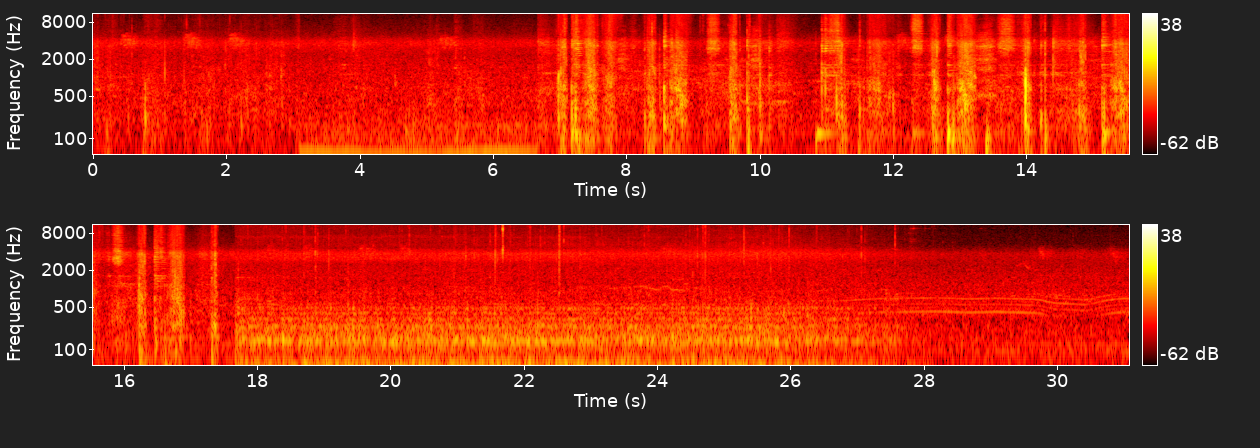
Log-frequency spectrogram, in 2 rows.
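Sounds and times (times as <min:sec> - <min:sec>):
wood fire burning: 0:06.6 - 0:28.2
hands kneading bread dough: 0:06.7 - 0:17.6.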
